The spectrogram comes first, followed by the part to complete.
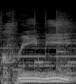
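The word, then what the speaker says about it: creemee: It's pronounced creamy.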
